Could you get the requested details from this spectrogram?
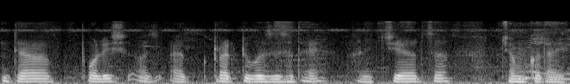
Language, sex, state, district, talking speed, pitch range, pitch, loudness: Marathi, male, Maharashtra, Washim, 115 wpm, 120-140 Hz, 130 Hz, -16 LUFS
